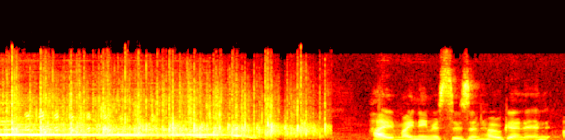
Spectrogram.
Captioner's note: laughter, Cheers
